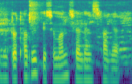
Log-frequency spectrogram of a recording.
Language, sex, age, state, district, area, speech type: Assamese, male, 18-30, Assam, Dibrugarh, rural, spontaneous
